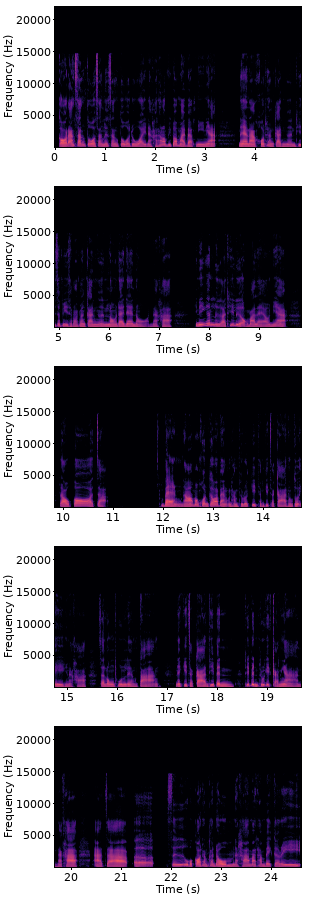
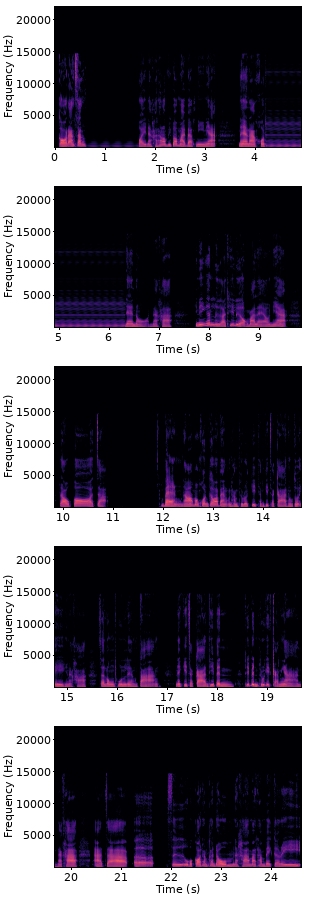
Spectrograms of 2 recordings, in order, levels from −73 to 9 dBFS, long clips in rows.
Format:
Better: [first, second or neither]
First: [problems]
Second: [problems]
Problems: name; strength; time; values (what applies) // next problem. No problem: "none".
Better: first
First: none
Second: audio freezing; at 0.5 s for 1 s and at 4 s for 2 s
